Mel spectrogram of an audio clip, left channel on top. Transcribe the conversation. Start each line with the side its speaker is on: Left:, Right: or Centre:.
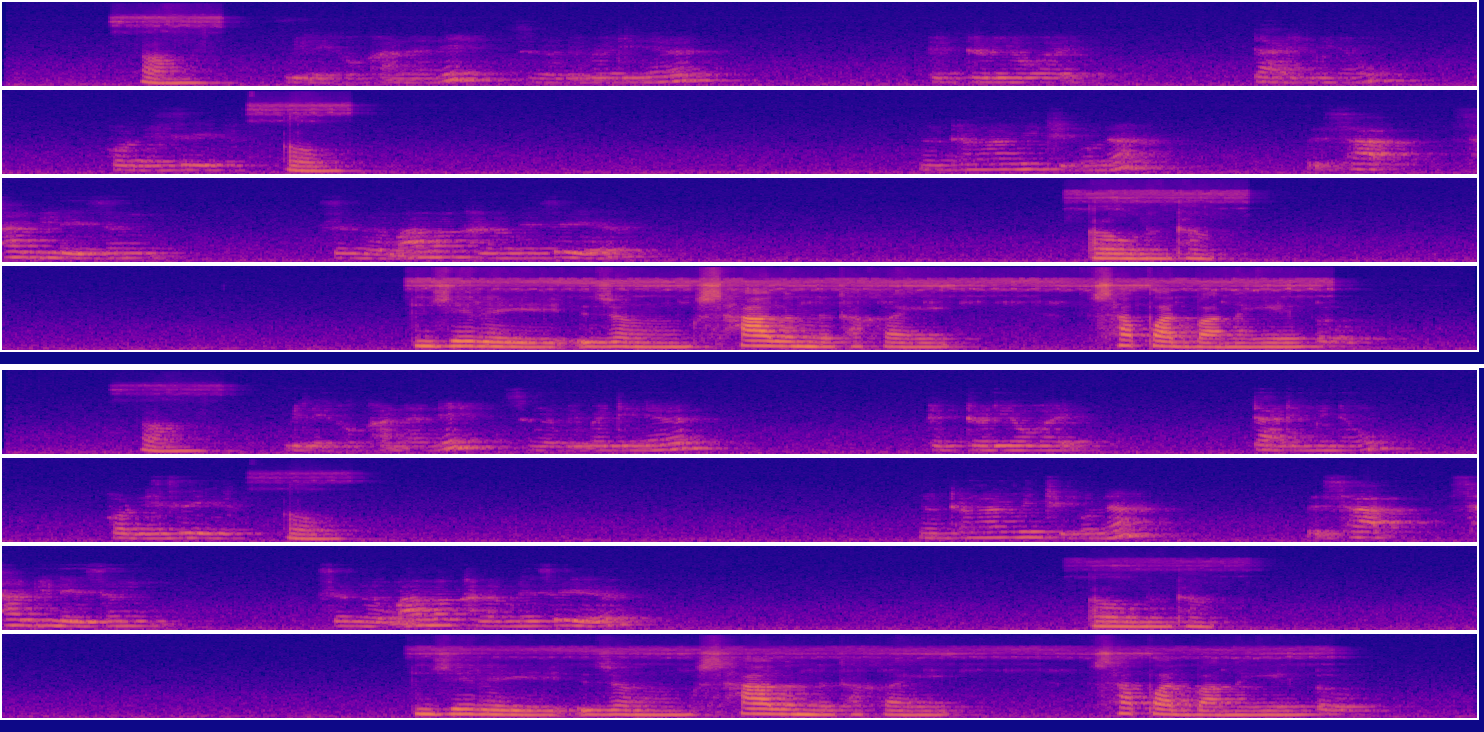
Left: ओं
Right: बिलाइखौ खानानै जोङो बेबायदिनो फेक्ट'रियावहाय दारिमिनाव हरनाय जायो।
Left: औ
Right: नोंथाङा मिथिगौ ना? सा-सा बिलाइजों जोङो मा मा खालामनाय जायो?
Left: औ नोंथां जेरै जों सा लोंनो थाखाय साहापत बानायो।
Right: औ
